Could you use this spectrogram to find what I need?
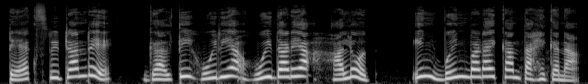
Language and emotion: Santali, fearful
